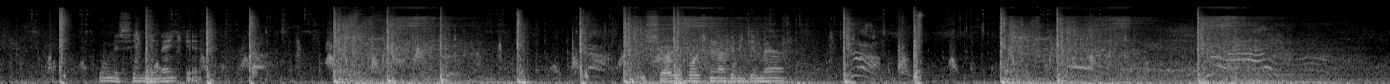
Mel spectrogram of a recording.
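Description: Men grunt and groan as they are struck.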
